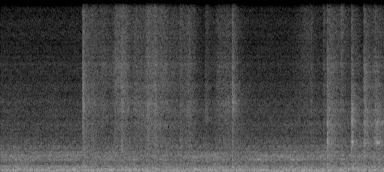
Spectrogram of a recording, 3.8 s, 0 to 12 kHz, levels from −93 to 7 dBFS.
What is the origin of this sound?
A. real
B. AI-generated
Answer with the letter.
B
